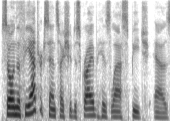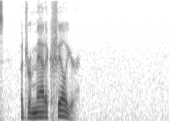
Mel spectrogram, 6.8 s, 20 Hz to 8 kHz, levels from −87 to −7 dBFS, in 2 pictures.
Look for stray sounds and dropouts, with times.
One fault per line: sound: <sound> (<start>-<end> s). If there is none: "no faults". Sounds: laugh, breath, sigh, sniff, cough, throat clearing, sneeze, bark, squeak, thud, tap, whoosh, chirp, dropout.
no faults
